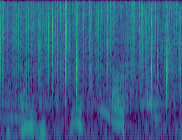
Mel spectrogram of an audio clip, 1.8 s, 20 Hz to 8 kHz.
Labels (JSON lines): {"label": "biophony, cascading saw", "recorder": "SoundTrap 600 or HydroMoth"}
